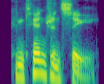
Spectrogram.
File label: "Contingency", American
